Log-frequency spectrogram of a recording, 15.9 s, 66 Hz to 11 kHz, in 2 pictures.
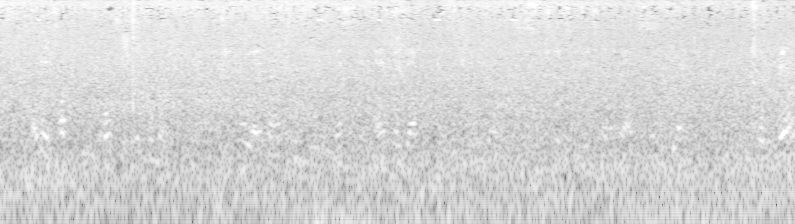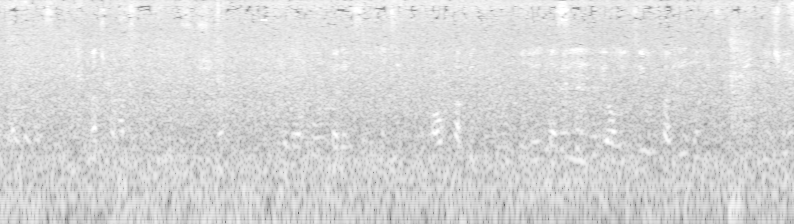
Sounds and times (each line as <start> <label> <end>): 0.0 street noise 15.8
0.0 wind noise 15.8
